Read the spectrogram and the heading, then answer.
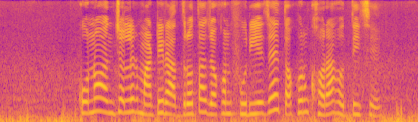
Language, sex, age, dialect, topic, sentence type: Bengali, female, 18-24, Western, agriculture, statement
